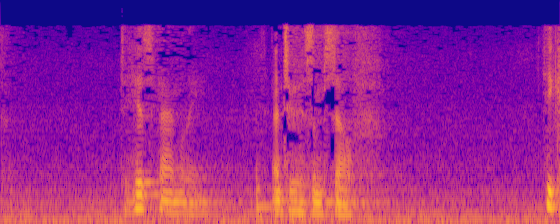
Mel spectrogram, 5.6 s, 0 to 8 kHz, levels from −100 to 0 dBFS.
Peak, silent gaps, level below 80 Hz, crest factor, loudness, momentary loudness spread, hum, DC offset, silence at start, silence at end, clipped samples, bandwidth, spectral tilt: -4 dBFS; none; -40 dBFS; 22 dB; -26 LUFS; 21 LU; none; under 0.1%; 0 s; 0 s; under 0.1%; 6.2 kHz; -6.5 dB/octave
